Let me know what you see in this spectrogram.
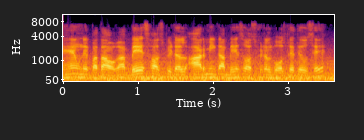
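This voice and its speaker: A man speaks at a medium pitch with a slight Punjabi accent, with noticeable background noise behind him. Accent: Hindi with slight Punjabi touch. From India, army postings (Siliguri, Sagar MP). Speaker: motorcycle vlogger. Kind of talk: casual vlog storytelling. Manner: casual, hesitant with fillers.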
